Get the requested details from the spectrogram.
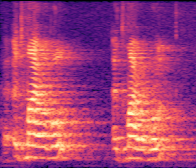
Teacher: So normally admire, okay, my in the verb, in the stem normally is stressed, but in admirable we stress am. So we have a shift of stress, okay, in admirable, although it contains able, which is normally neutral.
